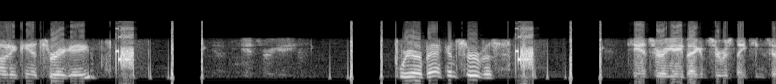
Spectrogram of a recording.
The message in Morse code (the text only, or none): none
